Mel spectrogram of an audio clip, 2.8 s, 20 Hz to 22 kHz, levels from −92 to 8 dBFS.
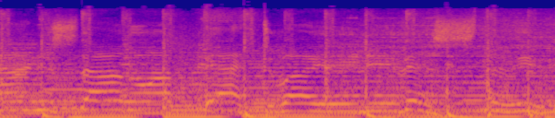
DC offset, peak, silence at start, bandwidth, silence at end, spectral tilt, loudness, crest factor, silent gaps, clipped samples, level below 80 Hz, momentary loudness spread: under 0.1%; -10 dBFS; 0 s; 18.5 kHz; 0 s; -4 dB/octave; -20 LUFS; 10 dB; none; under 0.1%; -28 dBFS; 1 LU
